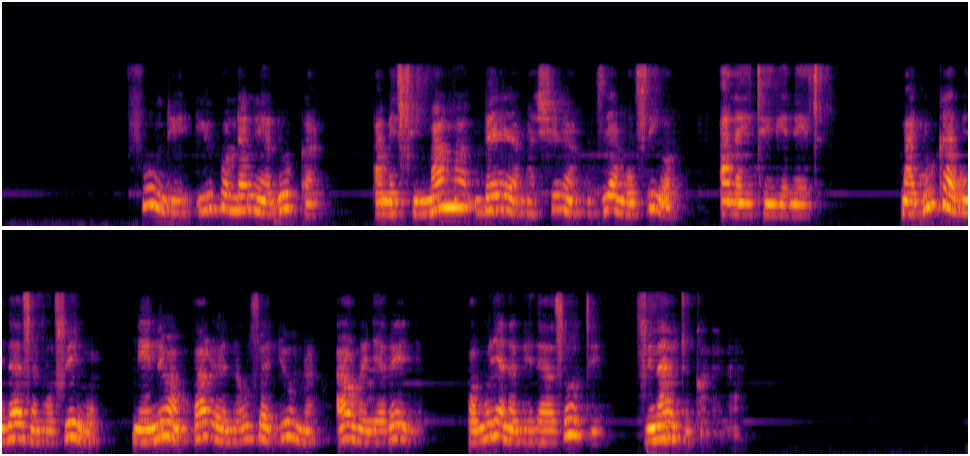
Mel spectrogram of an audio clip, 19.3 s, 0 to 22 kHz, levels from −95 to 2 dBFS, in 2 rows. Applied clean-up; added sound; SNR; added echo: neural mask model DeepFilterNet 3.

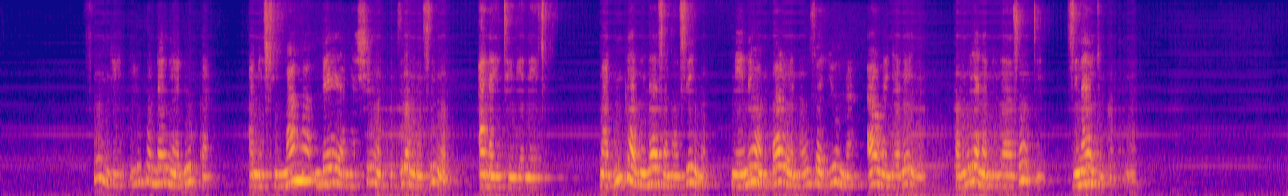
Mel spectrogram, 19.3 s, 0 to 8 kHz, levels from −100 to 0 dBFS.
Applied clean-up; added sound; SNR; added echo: neural separator model SepFormer DNS4.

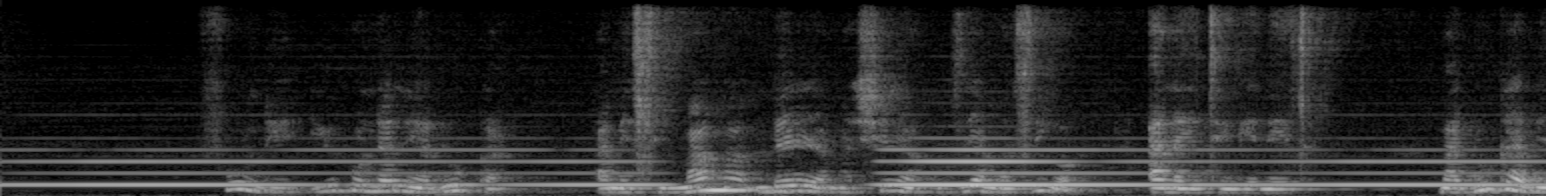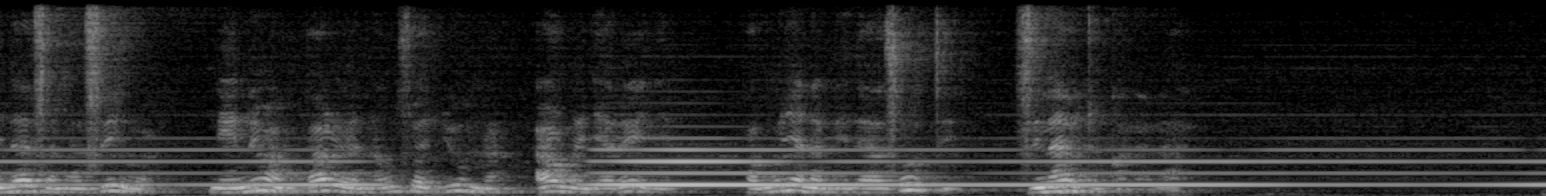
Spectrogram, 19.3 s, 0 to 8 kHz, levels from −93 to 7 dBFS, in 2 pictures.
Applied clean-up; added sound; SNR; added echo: none; Wind instrument, woodwind instrument; 0 dB; reverberation time 0.7 s.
